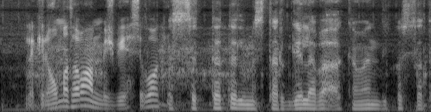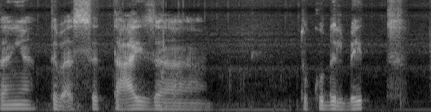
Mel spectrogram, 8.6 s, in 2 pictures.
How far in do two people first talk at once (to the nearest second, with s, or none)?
none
